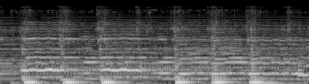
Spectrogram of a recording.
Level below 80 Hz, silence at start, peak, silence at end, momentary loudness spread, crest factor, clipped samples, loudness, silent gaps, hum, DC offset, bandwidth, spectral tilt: -24 dBFS; 0 s; -2 dBFS; 0 s; 4 LU; 14 dB; under 0.1%; -15 LUFS; none; none; under 0.1%; 15.5 kHz; -6 dB/octave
